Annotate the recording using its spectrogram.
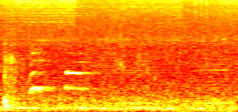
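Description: A few faint, short animal calls in quick succession over a steady high hiss.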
